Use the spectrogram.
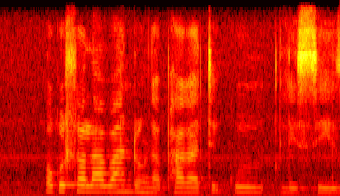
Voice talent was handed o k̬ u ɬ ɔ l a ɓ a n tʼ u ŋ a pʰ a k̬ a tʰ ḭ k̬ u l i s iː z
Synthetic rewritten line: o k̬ u ɬ ɔ l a ɓ a n tʼ u ŋ a pʰ a k̬ a tʰ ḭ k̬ u l i s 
